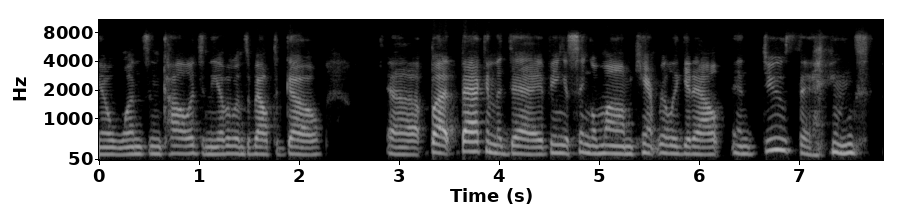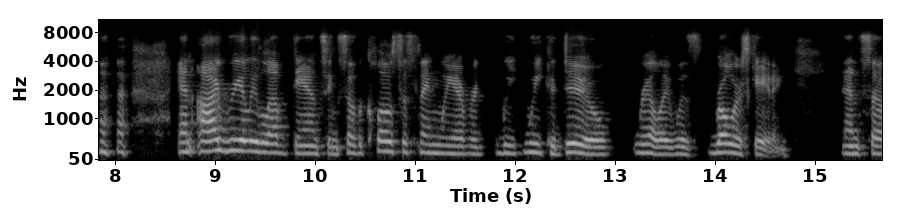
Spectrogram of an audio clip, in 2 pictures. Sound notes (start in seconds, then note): 7.5 chuckles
